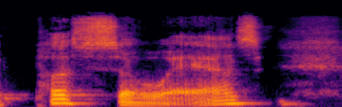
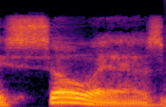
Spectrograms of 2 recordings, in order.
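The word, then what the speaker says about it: psoas: is the soas muscle we don't say p soaz we say soaz muscles okay but if we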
